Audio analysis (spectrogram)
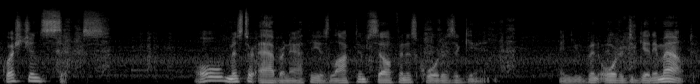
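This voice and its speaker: An actor playing a dry, sarcastic schoolteacher running an exam in a video game. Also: male voice, sits low, animated, moderate pace, background noise. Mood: droll, reciting. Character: sardonic male vault schoolteacher giving an exam. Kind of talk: scripted video game character dialogue.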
